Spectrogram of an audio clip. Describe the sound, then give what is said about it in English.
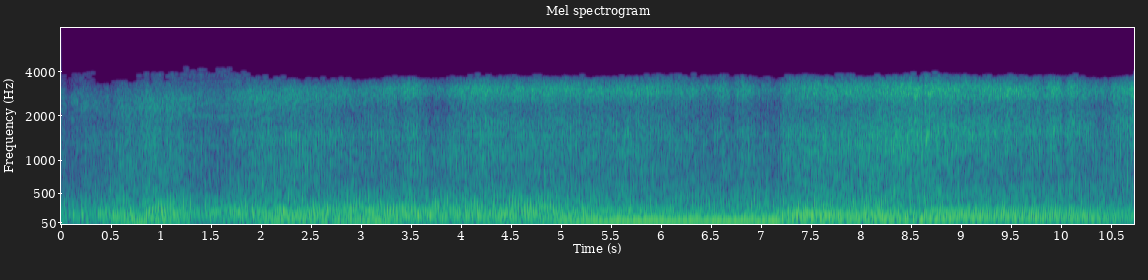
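Loud, steady engine roar of a heavily loaded aircraft during takeoff, a continuous droning with a throbbing propeller texture that holds throughout, with no voices. “In the air. Wasn't that a swell takeoff”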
